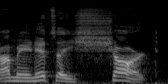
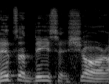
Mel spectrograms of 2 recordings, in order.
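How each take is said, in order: First: Slow shart, leaning on the sh; stress on sh. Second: Said in the usual way. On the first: Shown as a demonstration. Explaining the word to viewers, stretched sh in "shart". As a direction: drag out the sh in "shart", slower. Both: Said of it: "emphasizing more on the sh than art".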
